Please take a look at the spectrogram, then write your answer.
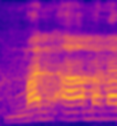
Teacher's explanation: غنہ ہونا تھا کیونکہ نون ساکن ہے لیکن کر نہیں سکتے اس لیے کہ آگے والا جو حرف ہے وہ حمزہ ہے۔ یہاں غور کریں گے تو انشاءاللہ تلاوت میں آسانی ہو جائے گی کہ ہاں اس وجہ سے یہاں پر غنہ نہیں ہو رہا۔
